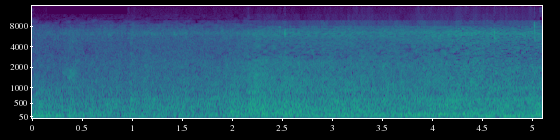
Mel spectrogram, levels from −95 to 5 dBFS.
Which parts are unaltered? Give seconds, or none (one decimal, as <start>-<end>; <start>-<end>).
4.2-5.1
